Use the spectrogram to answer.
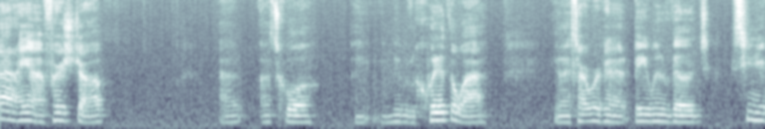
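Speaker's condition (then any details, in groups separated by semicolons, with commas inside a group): Brain injury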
